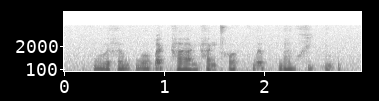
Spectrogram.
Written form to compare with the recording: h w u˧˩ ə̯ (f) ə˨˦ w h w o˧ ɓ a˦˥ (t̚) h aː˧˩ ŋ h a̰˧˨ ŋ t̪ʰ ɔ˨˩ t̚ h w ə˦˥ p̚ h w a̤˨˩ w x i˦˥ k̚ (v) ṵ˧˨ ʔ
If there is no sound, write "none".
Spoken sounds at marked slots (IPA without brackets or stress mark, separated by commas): h, k̚, v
